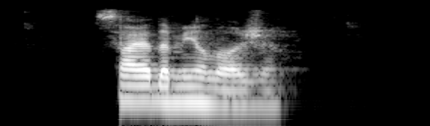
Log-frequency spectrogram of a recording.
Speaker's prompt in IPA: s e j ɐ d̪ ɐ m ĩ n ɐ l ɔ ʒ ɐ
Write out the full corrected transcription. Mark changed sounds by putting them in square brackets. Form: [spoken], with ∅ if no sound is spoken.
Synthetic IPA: s [a] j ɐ d̪ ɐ m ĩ [ɲ] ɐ l ɔ ʒ ɐ

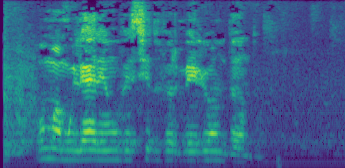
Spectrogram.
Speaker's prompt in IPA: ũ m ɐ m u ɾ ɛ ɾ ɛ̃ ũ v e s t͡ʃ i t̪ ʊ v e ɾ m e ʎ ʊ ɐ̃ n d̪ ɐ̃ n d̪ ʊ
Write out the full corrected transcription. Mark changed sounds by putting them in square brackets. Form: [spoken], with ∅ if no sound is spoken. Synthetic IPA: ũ m ɐ m u [ʎ] ɛ ɾ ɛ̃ ũ v e s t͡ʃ i [d̪] ʊ v e ɾ m e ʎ ʊ ɐ̃ n d̪ ɐ̃ n d̪ ʊ

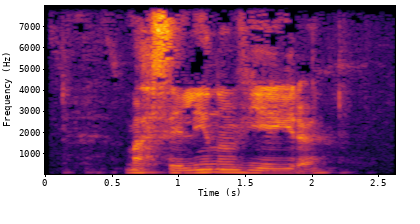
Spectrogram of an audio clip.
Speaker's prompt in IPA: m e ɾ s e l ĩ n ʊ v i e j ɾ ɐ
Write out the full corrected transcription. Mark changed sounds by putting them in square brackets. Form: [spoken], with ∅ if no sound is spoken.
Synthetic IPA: m [a] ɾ s e l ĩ n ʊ v i e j ɾ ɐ

